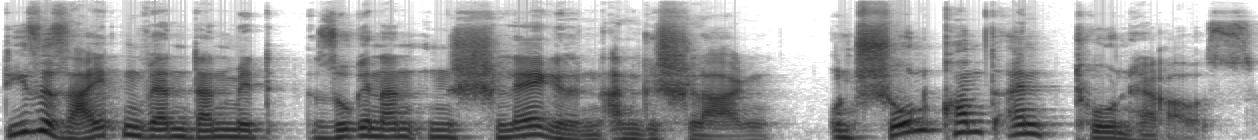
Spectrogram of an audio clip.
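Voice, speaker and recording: A man's fairly high voice with vocal fry, very wide pitch swings and a very slow pace in a very clean recording with a silent background. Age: 20s. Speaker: children's music podcast host. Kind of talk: scripted narration for children.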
